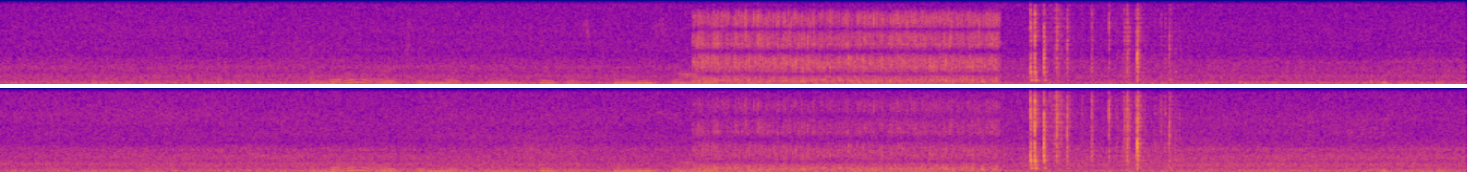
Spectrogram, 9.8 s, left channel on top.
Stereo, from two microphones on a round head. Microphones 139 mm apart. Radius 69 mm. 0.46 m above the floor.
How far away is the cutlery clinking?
No cutlery clinking in this recording.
